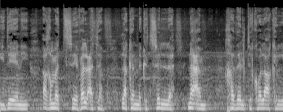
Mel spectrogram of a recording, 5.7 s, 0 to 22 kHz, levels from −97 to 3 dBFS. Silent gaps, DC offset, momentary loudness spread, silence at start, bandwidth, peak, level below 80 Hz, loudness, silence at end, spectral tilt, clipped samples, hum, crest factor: none; under 0.1%; 8 LU; 0 s; 16.5 kHz; 0 dBFS; -50 dBFS; -19 LUFS; 0 s; -5 dB/octave; under 0.1%; none; 18 dB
